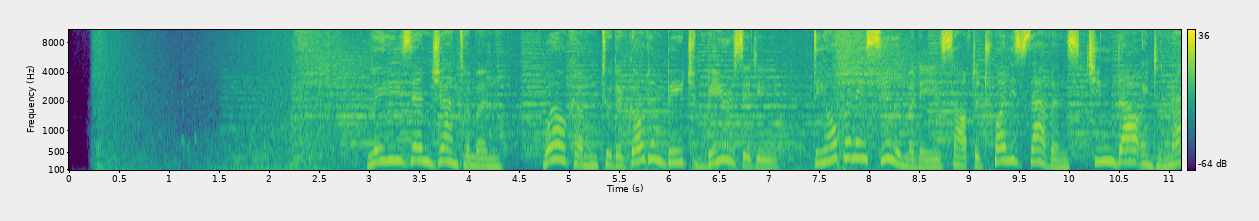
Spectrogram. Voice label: 英女 开幕英文; 青岛国际啤酒节

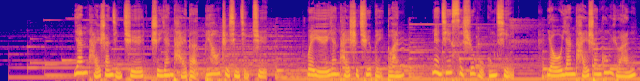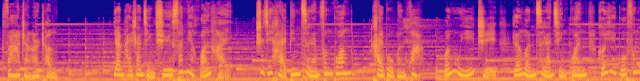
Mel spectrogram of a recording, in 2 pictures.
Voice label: 女 风景介绍; 烟台山景区; 国语女声配音

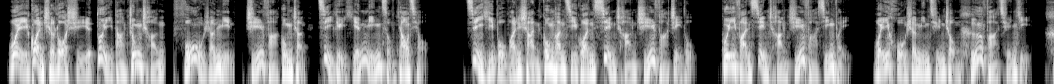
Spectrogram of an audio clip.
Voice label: 警务, 干效果; 中国公安

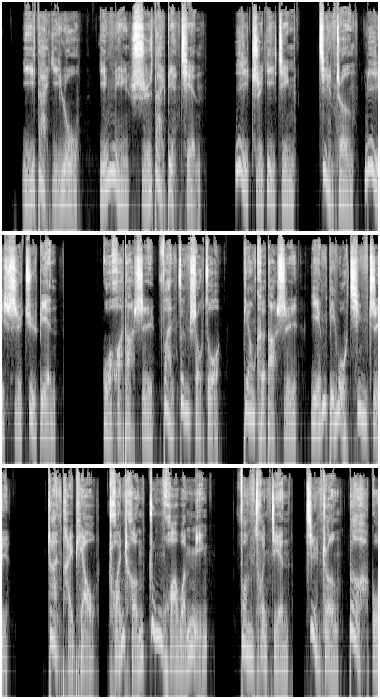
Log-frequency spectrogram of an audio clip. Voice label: 男 诗歌 宣传诗歌; 《丁酉年》站台票

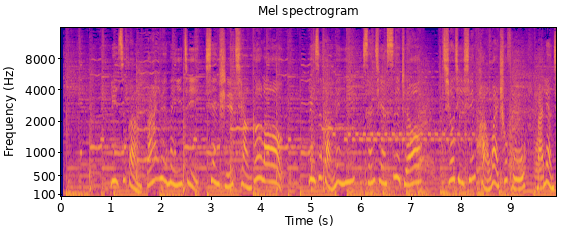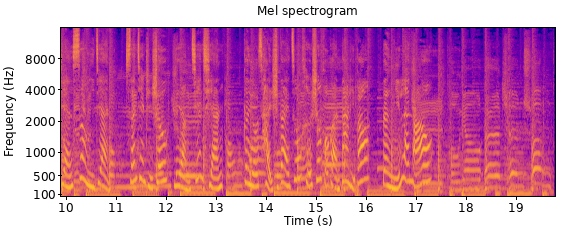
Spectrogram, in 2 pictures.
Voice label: 女 广告; 丽姿坊; 国语女声配音

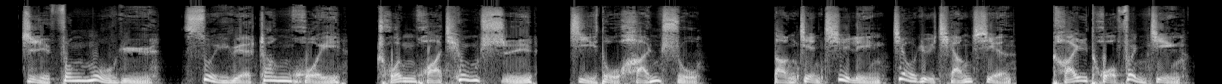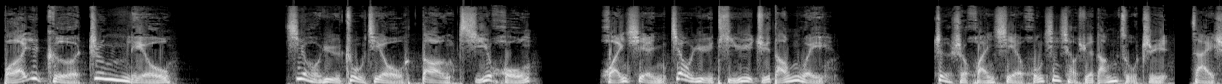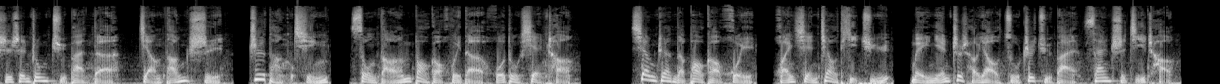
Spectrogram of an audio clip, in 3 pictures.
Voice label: 男 党建专题 党建宣传; 县教育体育局党委

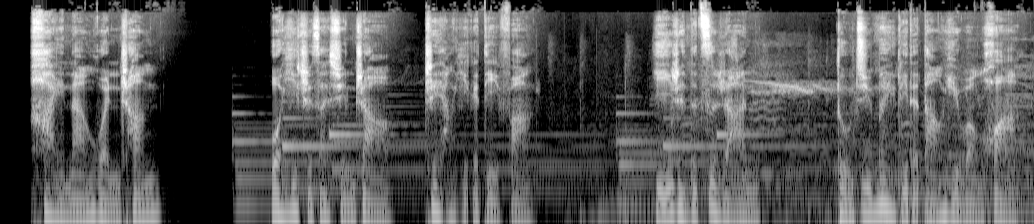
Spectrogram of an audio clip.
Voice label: 男 房产广告 唯美高端房产; 蝶恋海

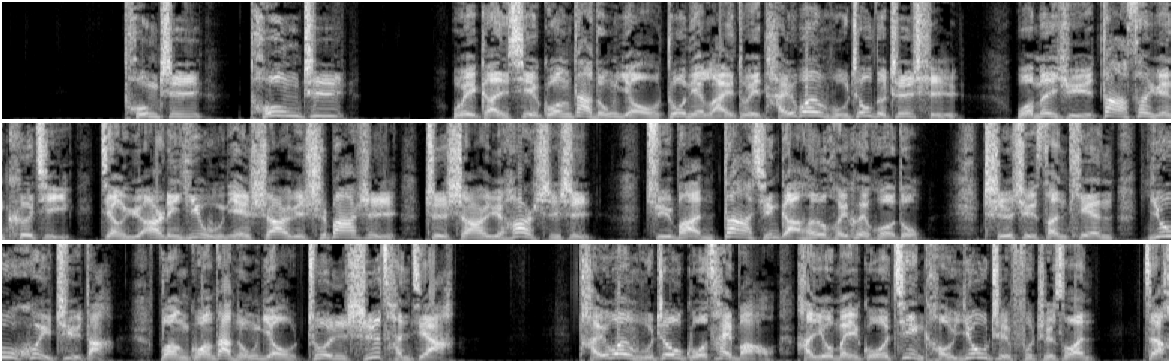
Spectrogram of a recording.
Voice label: 男 促销 大型感恩回馈活动

